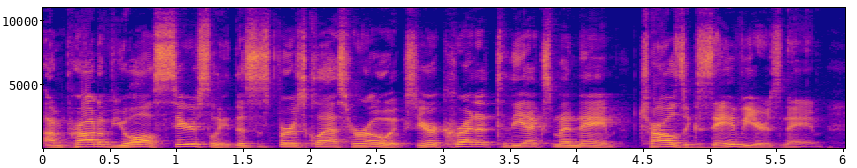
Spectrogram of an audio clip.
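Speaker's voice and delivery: loud, heavy, insincere sarcasm. Retelling what Scott says to the team: imitating sarcastic delivery. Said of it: "Scott doing any type of sarcasm".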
